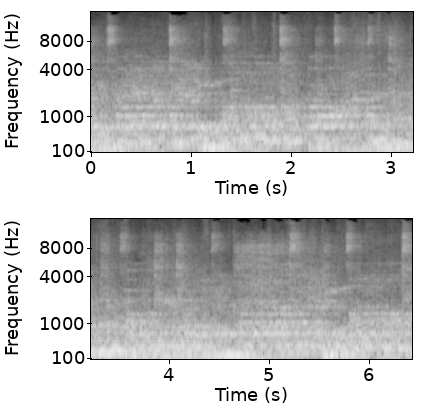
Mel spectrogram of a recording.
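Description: Church gospel choir singing together over a steady beat.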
